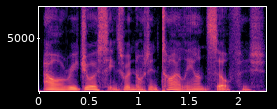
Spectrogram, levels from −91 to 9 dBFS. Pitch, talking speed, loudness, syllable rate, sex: 130 Hz, 160 wpm, -19 LUFS, 6.5 syllables/s, male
